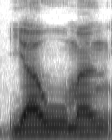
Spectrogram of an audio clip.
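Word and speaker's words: يَوْمًا: Nah, sehingga cara membacanya itu dia lunak ya, lembut. Ah, mudah saja. Yauman yauman. Nah, lunak seperti itu. Jangan ditekan-tekan ya. ee dilunakkan saja yauman seperti itu.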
